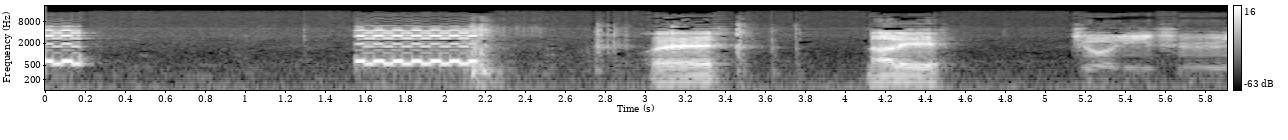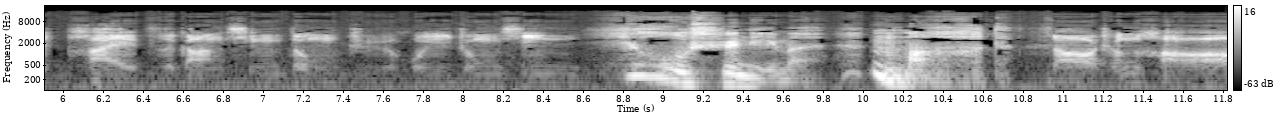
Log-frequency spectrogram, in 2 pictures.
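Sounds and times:
telephone ringing with a trilling pulsed ring: 0.0 - 0.3, 1.5 - 2.3
speech: 4.2 - 4.6, 6.2 - 11.8.

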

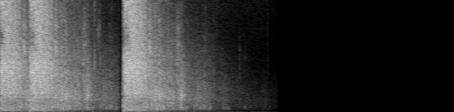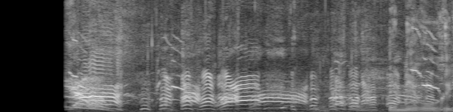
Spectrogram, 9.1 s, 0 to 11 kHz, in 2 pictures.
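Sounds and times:
gunshots fired from a boat at a large ray under the water: 0.0 - 2.6
laughter: 5.3 - 9.0
speech: 6.0 - 9.0.

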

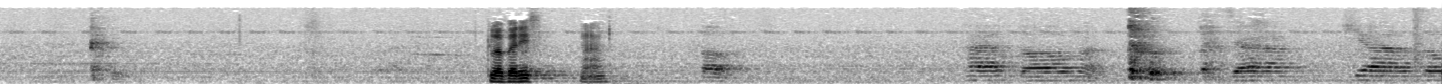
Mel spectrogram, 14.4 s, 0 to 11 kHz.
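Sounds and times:
person coughing during a class: 0.9 - 1.3, 11.2 - 12.3
class voices repeating Arabic letter sounds: 3.8 - 14.4
speech: 4.9 - 6.2.

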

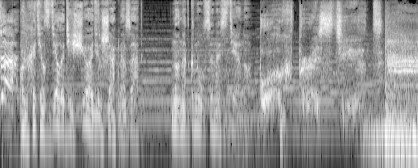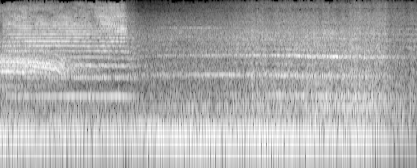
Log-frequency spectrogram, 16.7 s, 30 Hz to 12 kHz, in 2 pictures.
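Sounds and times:
speech: 0.6 - 9.0
sustained train horn blaring: 8.3 - 16.3
train rumbling on rails entering a tunnel: 8.6 - 16.6.

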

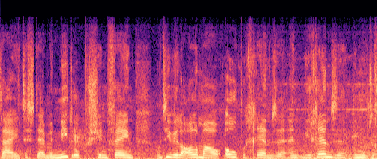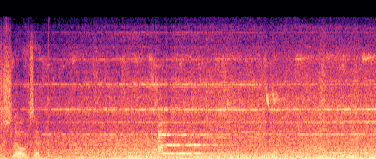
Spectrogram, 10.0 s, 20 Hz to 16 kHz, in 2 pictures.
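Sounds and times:
speech: 0.0 - 6.0
tram rail rumble and rattle: 0.0 - 10.0
high tram wheel squeals: 3.8 - 10.0.

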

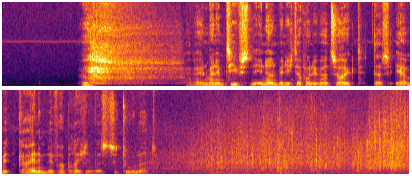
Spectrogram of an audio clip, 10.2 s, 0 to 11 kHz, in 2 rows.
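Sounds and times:
speech: 1.0 - 1.4, 2.3 - 7.2
rain falling as a radio-drama sound effect: 6.0 - 10.1.

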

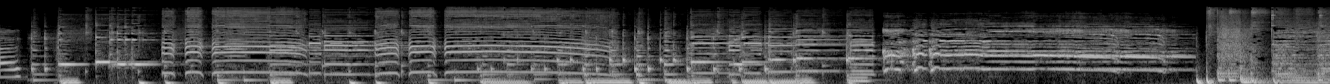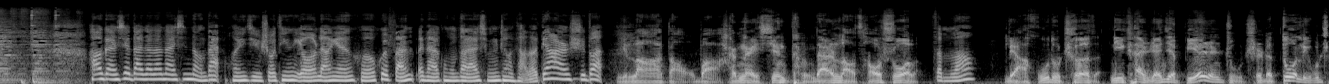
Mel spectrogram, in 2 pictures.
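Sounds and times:
lively loud morning jingle music: 0.1 - 8.8, 12.2 - 14.1
rooster crowing and clucking: 8.5 - 12.1
speech: 14.3 - 26.5.

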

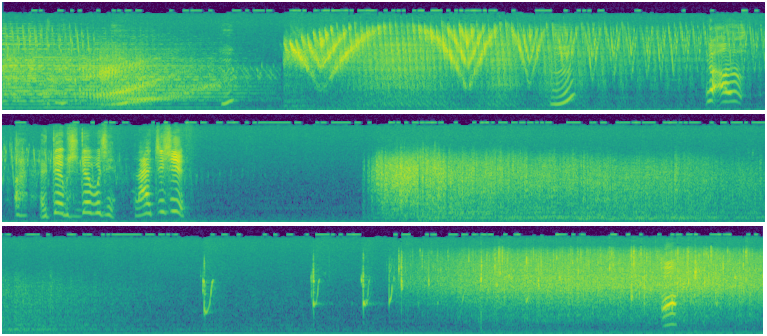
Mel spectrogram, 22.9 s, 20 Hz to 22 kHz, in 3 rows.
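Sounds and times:
rain falling: 0.0 - 2.6, 3.4 - 9.3, 11.2 - 22.8
hissing downpour: 3.2 - 9.4, 11.2 - 17.3, 19.2 - 22.8
speech: 8.5 - 9.6.

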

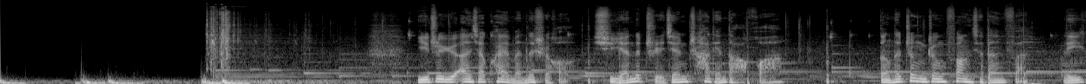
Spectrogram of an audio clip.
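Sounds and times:
heartbeat thumps: 0.0 - 2.5
speech: 4.2 - 7.9, 8.8 - 10.8.

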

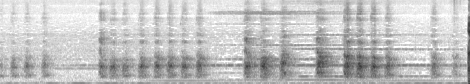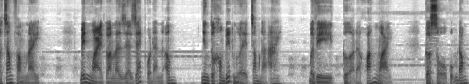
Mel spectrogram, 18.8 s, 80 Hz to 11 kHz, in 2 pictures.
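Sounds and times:
dog barking loudly and agitatedly with hackles raised: 0.0 - 1.1, 2.0 - 4.2, 4.9 - 8.0, 8.6 - 8.9, 15.1 - 16.2
speech: 9.5 - 10.3, 11.0 - 17.3, 17.9 - 18.7.

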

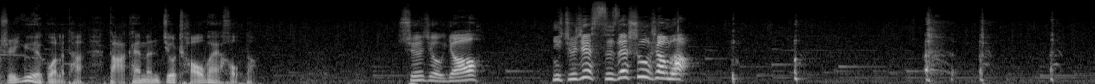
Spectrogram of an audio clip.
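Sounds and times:
speech: 0.0 - 2.6, 4.0 - 4.9, 5.5 - 7.5
man coughing hoarsely with a hand on his chest: 7.3 - 8.1, 9.2 - 10.7.

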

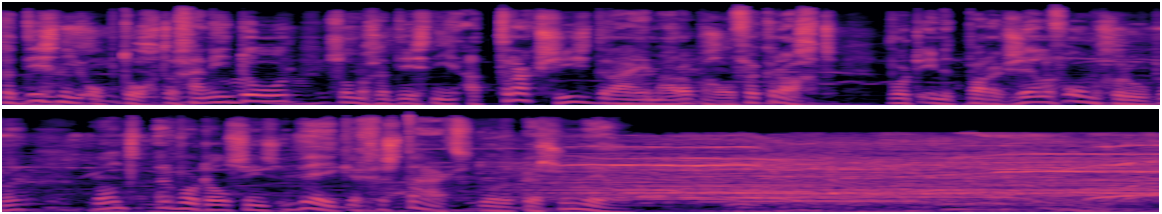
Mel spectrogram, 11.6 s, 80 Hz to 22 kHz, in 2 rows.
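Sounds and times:
speech: 0.0 - 9.2
theme park crowd of families booing: 8.2 - 11.5.

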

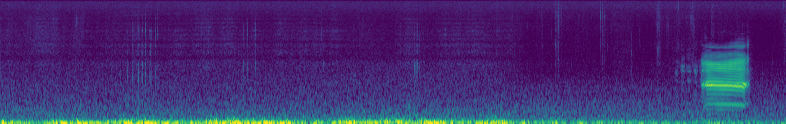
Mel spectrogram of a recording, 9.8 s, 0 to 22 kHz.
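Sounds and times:
strong gusting wind at Kallur Lighthouse, Faroe Islands: 0.0 - 8.5
sheep bleating on slopes at Kallur Lighthouse, Kalsoy, Faroe Islands: 8.4 - 9.4.

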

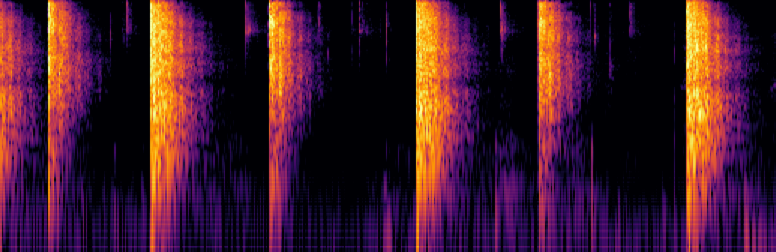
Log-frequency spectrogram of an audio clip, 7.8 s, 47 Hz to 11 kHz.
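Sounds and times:
pistol shots alternating unsuppressed and with a silencer: 0.0 - 3.2, 4.1 - 4.8, 5.4 - 5.9, 6.8 - 7.4.

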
